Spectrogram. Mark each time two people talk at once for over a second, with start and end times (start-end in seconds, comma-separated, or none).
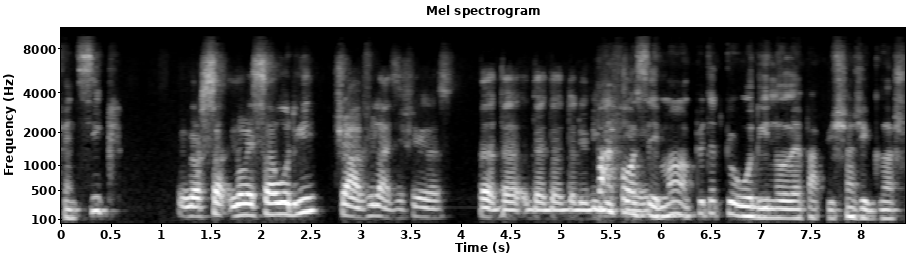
none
